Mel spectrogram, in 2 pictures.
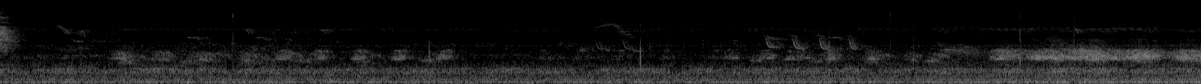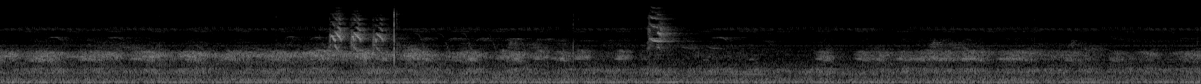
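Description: Outdoor bird calls: a steady, rapid chatter of birds that grows louder a little before the middle, with two short, loud harsh calls past the middle.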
